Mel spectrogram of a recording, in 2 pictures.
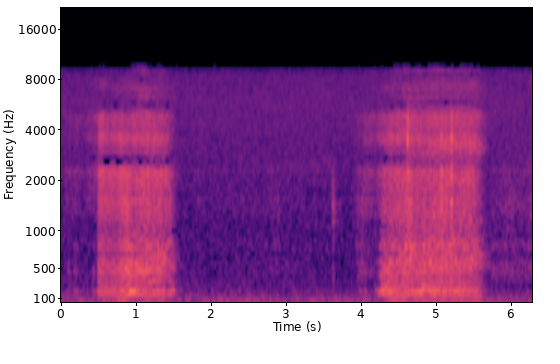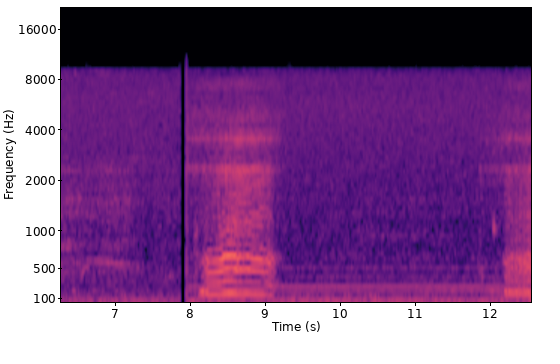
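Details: Adult snoring during sleep: loud rough snores on the in-breath, about one every four seconds, with a pitched rattly snore near the end.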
